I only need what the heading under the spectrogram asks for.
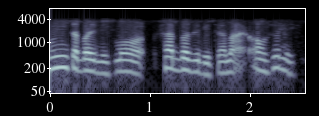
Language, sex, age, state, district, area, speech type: Nepali, female, 30-45, West Bengal, Darjeeling, urban, conversation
